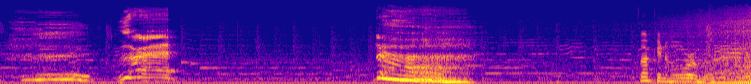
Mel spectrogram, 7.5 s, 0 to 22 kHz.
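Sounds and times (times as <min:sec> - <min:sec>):
man vocally imitating straining grunts of a man on the toilet: 0:00.0 - 0:01.8, 0:03.7 - 0:04.9
speech: 0:00.2 - 0:01.8, 0:06.4 - 0:07.4.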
